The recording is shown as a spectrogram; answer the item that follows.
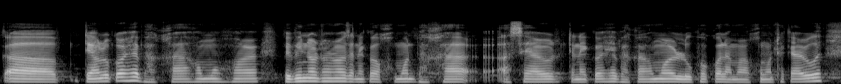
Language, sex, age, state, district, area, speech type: Assamese, male, 18-30, Assam, Charaideo, urban, spontaneous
